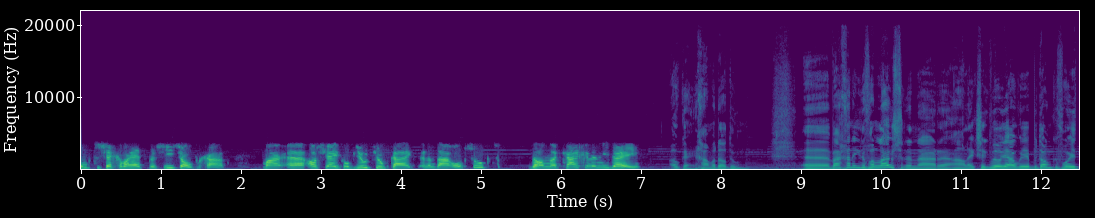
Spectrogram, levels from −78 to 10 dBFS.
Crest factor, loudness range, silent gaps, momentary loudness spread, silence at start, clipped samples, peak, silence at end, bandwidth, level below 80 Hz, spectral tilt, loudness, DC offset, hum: 20 dB; 14 LU; none; 18 LU; 0 s; under 0.1%; 0 dBFS; 0 s; 18.5 kHz; -52 dBFS; -5.5 dB/octave; -19 LUFS; under 0.1%; none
